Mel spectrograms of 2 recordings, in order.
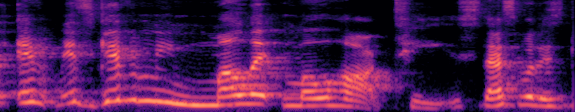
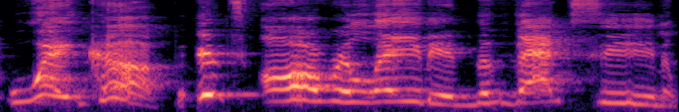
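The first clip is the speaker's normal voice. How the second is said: higher, laughing parody of his warning; a hint of the conspiracy preacher, slow on related; mocking the ranter; 6 semitones higher, 4 dB louder, slower than usual. Streamer parodies the ranting man to chat, higher and laughing. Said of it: "Did y'all hear him?".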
